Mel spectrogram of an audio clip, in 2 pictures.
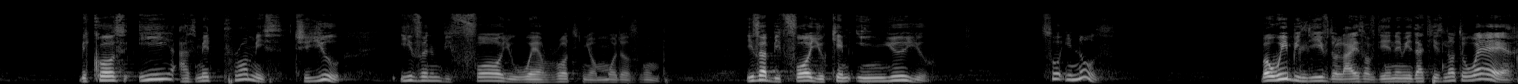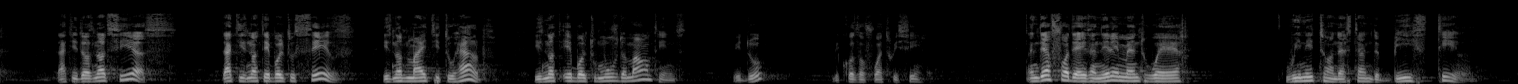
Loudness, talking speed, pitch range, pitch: -30 LUFS, 165 wpm, 145-190 Hz, 160 Hz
